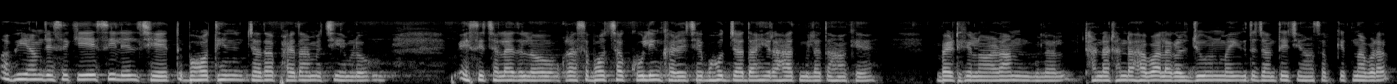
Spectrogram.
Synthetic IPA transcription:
əbʱiɦəmd͡ʒɛsekeesilelt͡ʃʰɛt̪ɔbəɦut̪ɦind͡ʒjad̪apʰəɪd̪amet͡ʃʰiɦəmloɡ | ɛset͡ʃəlajd̪elɦõokɾasə̃bəɦut̪sabkulĩŋɡkəɾɛt͡ʃʰɛbəɦut̪̚d͡ʒjad̪aɦĩɾaɦət̪milət̪əɦãke | bɛʈʰɡelɦõaɾammiləlʈʰəɳɖaʈʰəɳɖaɦəβaləɡəld͡ʒunməkt̪ɔd͡ʒant̪ɛt͡ʃʰiəɦãsəb̚kɪt̪nabəɽa

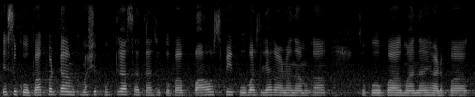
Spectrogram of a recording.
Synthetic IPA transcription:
t̪esukoːpaːk̚pɐʈːamkamɐʃikuːbt̪ɾaːsat̪asukoːpaːkpaːosbikʰuːbasljakaɾnanaːmkã | sukoːpaːkmaːnaẽɦɐɽpaːk

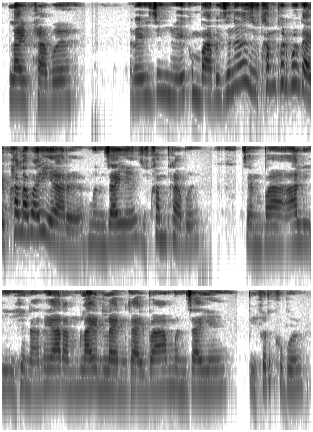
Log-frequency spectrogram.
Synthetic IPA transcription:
lajpʰɾabɯ | ɾejziŋekʰumbabɯzɯnɯzukʰampʰɯɾbɯɡajpʰalabajaɾɯmɯnzajɯzukʰampʰɾabɯz̥enbaːliɦenanɯjaɾamlajnlajnɡajbamɯnzajɯb̥ipʰɯɾkʰubɯ

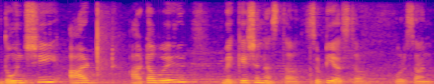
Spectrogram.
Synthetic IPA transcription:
d̪onɕiːaʈ | aʈʰaʋəiɾ | ʋekeɕənəst̪asuʈiəst̪a | ɔɾsan

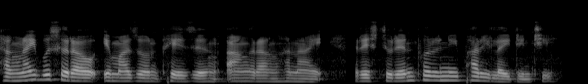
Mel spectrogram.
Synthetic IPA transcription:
tʰaŋnajbɯsɯɾawemazɔnpʰezɯŋaŋɾaŋɦanajɾestʰuɾent̚pʰɯɾnipʰaɾilajdintʰi

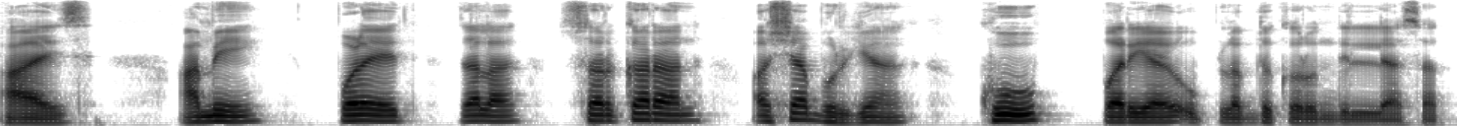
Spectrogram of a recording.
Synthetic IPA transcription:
ajd͡z | a̰mi | pəɭet̪ | d͡zalaɾ | səɾkaɾãn | əɕabʱuɾɡjãkʰː | uːbːəɾjajupləb̚d̪ʱəkəɾuːnd̪ilːeəsa̰t̪̚

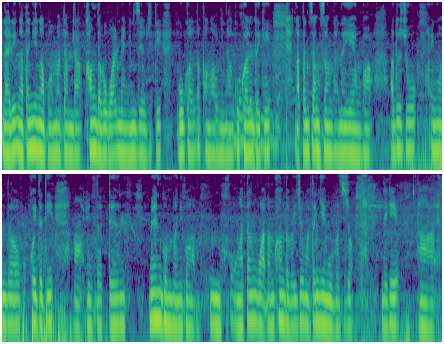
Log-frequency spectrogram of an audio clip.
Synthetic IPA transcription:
lajɾiŋataŋjeŋapamɐtamdɐkʰaŋdɐβɐwat̚meniŋzeawzitiɡuɡaldɐpʰaŋawninaɡuɡaldɐɡiŋataŋt͡ʃaŋsaŋdanajeŋbɐːduzuiŋondakʰojdɐdi | intɐɾten | menɡumbɐnikʰo | ŋataŋwat̚amkʰaŋdɐbaizuŋataŋjeŋubazizɔdaɡi

